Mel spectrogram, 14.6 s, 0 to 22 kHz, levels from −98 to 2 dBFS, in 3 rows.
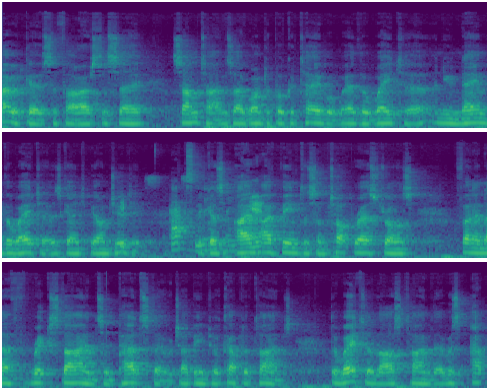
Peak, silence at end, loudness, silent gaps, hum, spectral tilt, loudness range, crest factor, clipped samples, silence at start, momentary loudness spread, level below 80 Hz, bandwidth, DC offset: -12 dBFS; 0 s; -32 LUFS; none; none; -5.5 dB/octave; 2 LU; 20 dB; under 0.1%; 0 s; 8 LU; -54 dBFS; 16.5 kHz; under 0.1%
